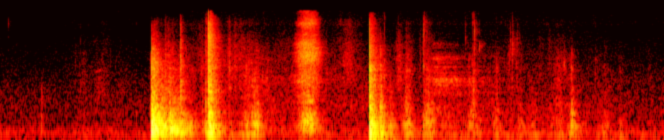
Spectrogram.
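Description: A plastic bucket set down on a tabletop with a loud thunk about a second and a half in. Then comes a second knock, a brief scrape and another sharp knock, and lighter clatter from a plastic jug and a spatula being handled.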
